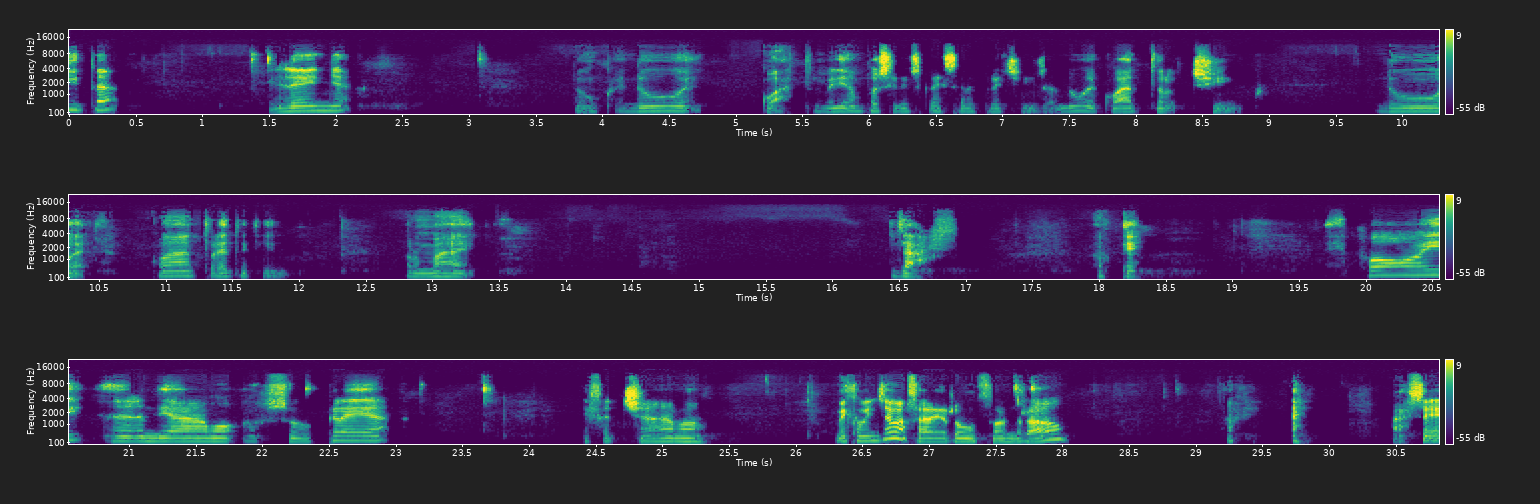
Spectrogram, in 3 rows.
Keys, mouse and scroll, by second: 22.2-24.9 drag, 27.6-29.6 drag, 28.8 middle click, 29.6-30.8 middle drag.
